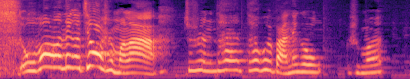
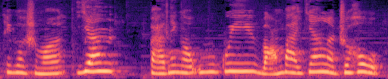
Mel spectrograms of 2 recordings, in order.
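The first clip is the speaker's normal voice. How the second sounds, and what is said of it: Speaking in a hushed voice. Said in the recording (Chinese): “没必要小声，没必要小声”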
